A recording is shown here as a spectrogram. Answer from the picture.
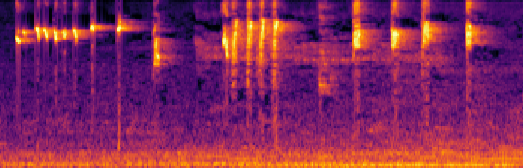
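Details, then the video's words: Calling to a rival, a common iora opens with a rapid run of six high ticking notes joined by a thin whistle, then gives scattered loud downslurred chirps spaced under a second apart over faint low hum. "Suara kicau Burung konin memanggil lawan"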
